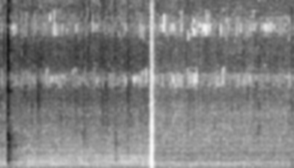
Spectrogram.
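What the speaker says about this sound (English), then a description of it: "So the wine is cooking away." White wine simmers and sizzles in a risotto pan, a soft, steady bubbling hiss close by with a faint clink near the start and a brief dropout midway.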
